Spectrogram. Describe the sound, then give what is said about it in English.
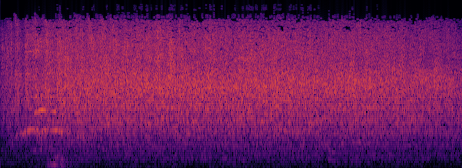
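A crowd claps steadily for about nine seconds for an organist's performance on a three-manual Rogers organ, a dense, even wash of applause at a consistent loud level, with a brief low murmur near the start. “I think if nothing else, we need to give his feet a round of applause.”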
